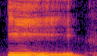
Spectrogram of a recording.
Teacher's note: At the opposite end of the scale, we have E, which is a high front unrounded vowel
